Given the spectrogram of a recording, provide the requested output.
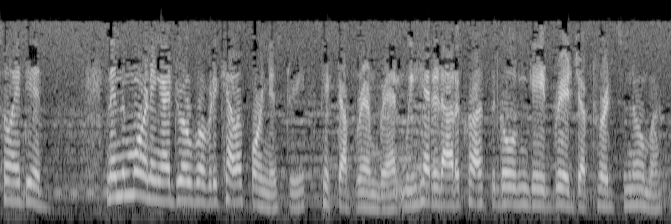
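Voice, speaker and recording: An American actress playing a wry, sharp-tongued female private investigator in 1940s radio style, delivering dry wisecracks and narration. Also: fairly low pitch, close to an everyday voice. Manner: dry, sardonic, quick with wisecracks. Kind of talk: 1940s radio acting with first-person narration. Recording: muffled vintage radio broadcast with music.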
